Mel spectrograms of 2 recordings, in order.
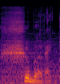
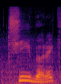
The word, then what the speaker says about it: çiğ börek: Şimdi yazılışta çiğ börek. Telaffuzda aslında şı börek. Denize gelen bir şeye dönüşüyor. Ama çiğ börek hiç değil. Yani yumuşak ye hakikaten yok.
